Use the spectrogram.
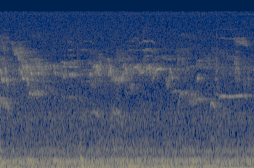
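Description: Birds chirp and twitter softly in the background, a steady scatter of high calls over a low ambient rumble, with no one speaking.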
